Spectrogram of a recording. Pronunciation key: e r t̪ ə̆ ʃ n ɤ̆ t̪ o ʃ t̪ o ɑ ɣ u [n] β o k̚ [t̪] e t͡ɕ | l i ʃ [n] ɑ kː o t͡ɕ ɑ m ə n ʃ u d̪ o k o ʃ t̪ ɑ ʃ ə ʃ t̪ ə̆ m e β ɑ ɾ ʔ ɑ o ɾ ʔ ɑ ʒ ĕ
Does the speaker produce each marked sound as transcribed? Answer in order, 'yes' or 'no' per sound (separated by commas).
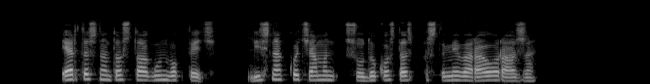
yes, yes, yes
